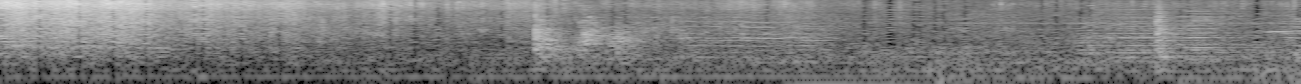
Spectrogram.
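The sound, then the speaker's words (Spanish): Shrimp sizzles in a pan with white wine added as it sautés. A steady, bright hiss runs throughout, with occasional clinks of a pan or utensil and no voices. “Vamos a sartenearlo un poco. Vamos a agregar un poco de vino blanco. Y vamos a dar nuestro primer sartén.”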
